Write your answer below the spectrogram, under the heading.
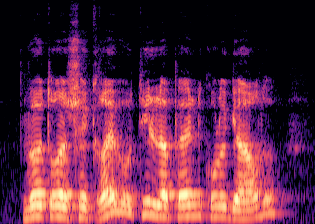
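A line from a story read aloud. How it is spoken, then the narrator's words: Less sullen tone. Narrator (French): demandai-je d'un ton moins maussade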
